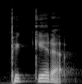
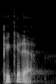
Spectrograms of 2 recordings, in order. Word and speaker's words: pick it up: pick it up and we hear the T and it sound like a fast D pick it up pick it up she needs to pick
